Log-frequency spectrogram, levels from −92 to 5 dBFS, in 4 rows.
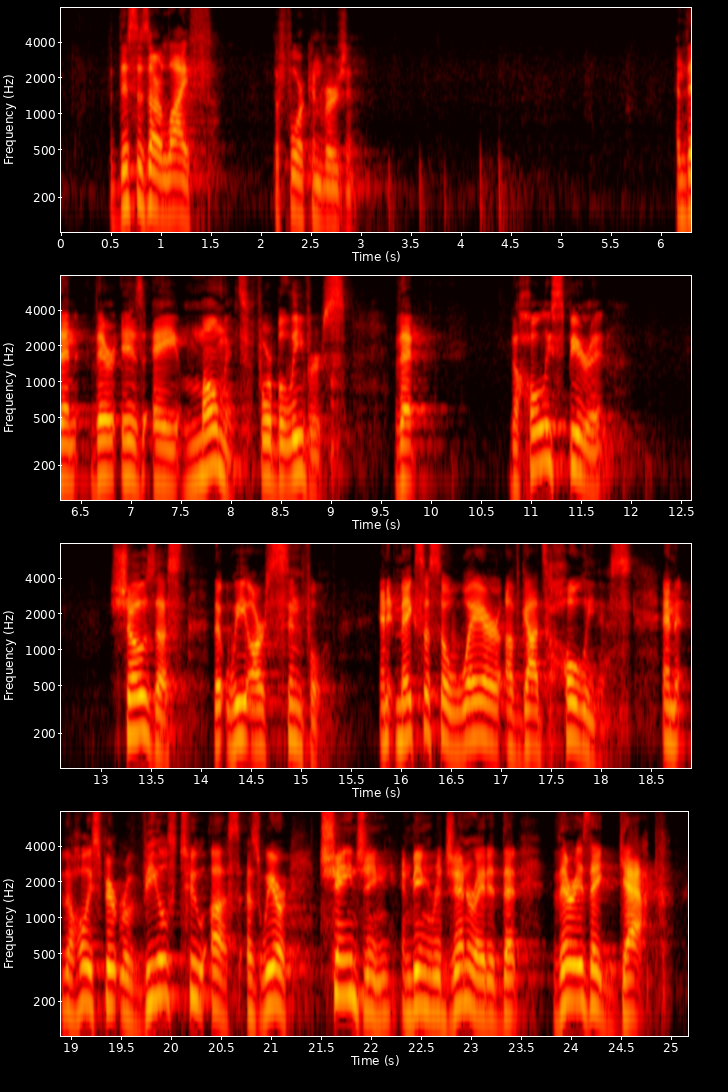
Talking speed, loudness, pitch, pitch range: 120 wpm, -34 LUFS, 160 Hz, 150-185 Hz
